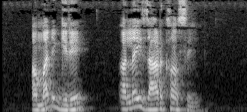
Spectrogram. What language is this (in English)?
Wadiyara Koli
